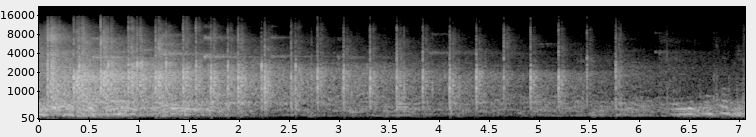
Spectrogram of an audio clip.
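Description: People clap in rhythm in a large echoing hall.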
